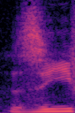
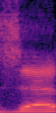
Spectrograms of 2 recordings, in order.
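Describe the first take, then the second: First: The letter is said the American way. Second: The letter is said the British way.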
